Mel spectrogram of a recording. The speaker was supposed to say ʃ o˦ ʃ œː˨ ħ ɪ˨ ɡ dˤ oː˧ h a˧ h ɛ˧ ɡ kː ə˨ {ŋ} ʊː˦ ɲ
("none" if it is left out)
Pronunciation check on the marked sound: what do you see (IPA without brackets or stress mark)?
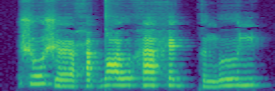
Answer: ŋ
